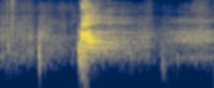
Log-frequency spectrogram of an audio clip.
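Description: A short, loud burst of breath noise about a second in, a huff or sniff from the person filming, among a few faint footstep clicks on the stony path.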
